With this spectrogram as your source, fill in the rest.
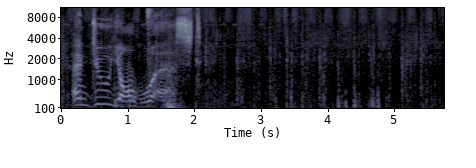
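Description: Footsteps run quickly over dry, brushy ground.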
